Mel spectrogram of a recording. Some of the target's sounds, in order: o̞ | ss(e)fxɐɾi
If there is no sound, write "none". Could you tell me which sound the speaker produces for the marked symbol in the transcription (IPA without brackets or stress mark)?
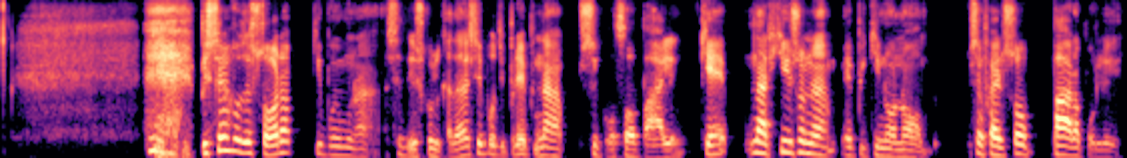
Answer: e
